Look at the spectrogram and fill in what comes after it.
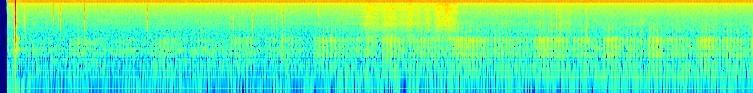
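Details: A scared young kitten, caught the day before in a restaurant parking lot and probably born there, purring possibly from stress; a soft, steady low rumble, faint against a constant high electrical whine.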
